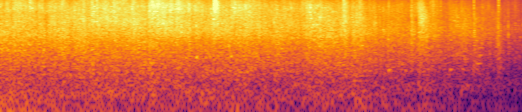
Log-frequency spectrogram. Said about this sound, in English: Explosion.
